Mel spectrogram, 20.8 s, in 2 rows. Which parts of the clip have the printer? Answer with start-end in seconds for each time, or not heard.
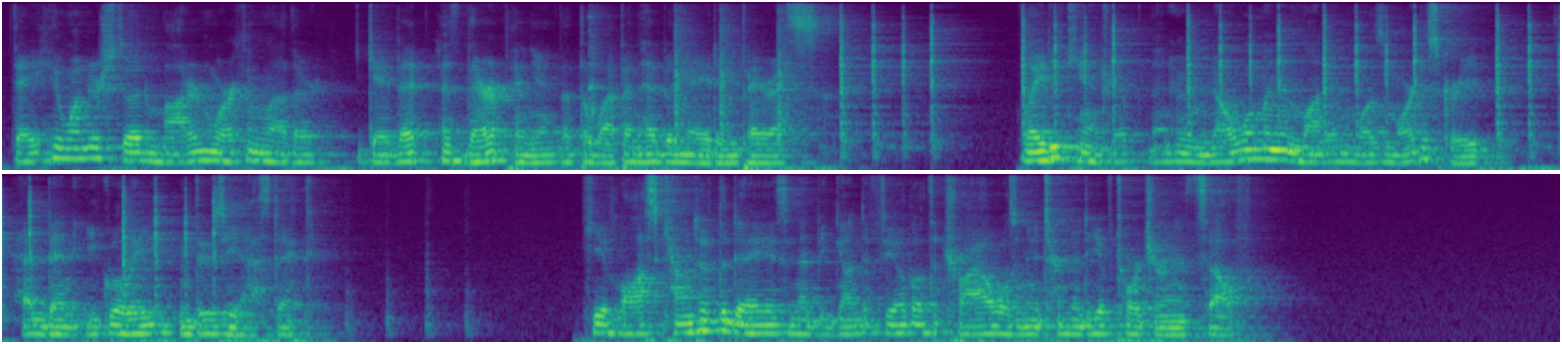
not heard.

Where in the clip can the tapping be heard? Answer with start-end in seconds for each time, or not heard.
3.9-13.6.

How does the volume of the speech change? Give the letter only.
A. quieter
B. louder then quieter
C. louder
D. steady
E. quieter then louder
D.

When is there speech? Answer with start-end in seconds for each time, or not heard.
0.0-5.5, 6.8-12.5, 14.2-18.7.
